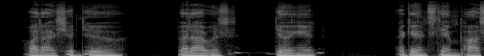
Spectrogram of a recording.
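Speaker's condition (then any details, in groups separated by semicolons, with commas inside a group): Multiple sclerosis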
